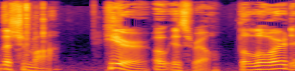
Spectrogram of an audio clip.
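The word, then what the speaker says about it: שְׁמַע: is hear or listen which in Hebrew is pronounced shama that's where the prayer gets its name now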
